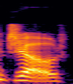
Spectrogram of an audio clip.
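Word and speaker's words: Zhou: Shane Dynasty uh so it's pronounced the Joe Dynasty yeah I know um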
